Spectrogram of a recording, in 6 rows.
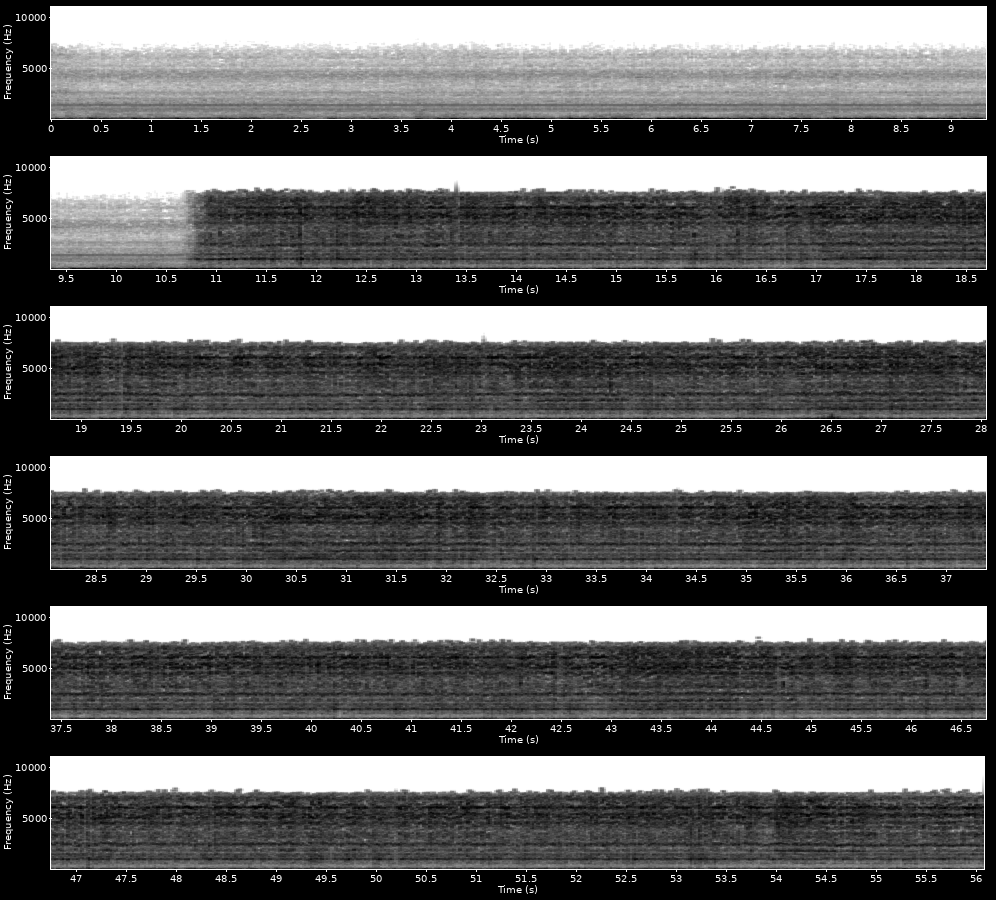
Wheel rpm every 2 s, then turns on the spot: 0, 0, 0, 0, 0, 50, 160, 160, 160, 160, 160, 160, 160, 160, 160, 160, 170, 160, 170, 160, 170, 160, 170, 170, 170, 160, 160, 160.
none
